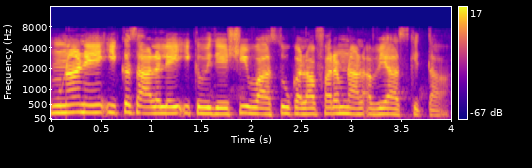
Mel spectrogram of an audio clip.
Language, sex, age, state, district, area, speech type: Punjabi, female, 45-60, Punjab, Pathankot, urban, read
